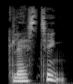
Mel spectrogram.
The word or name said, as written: glasting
